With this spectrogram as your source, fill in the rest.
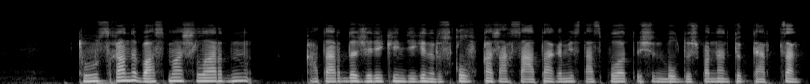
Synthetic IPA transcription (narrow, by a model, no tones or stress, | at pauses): t̪ʰuəsqɑnəbɑsmɑʃəlˠɑɾd̪əɴ | qʰɑt̪ɑɾənd̪ɑʒʏɾe̞kʲe̞nd̪eɡʲe̞nɾʊsqʰʊlˠəfqɑʒɑqsəɑt̪ɑʁe̞me̞st̪ʰɑspolˠɑt̪ʏʃɪnbʊlˠd̪ʊʃpɑnːɑnt̪ʰʏk̚t̪ʰæɾt̪sɑn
